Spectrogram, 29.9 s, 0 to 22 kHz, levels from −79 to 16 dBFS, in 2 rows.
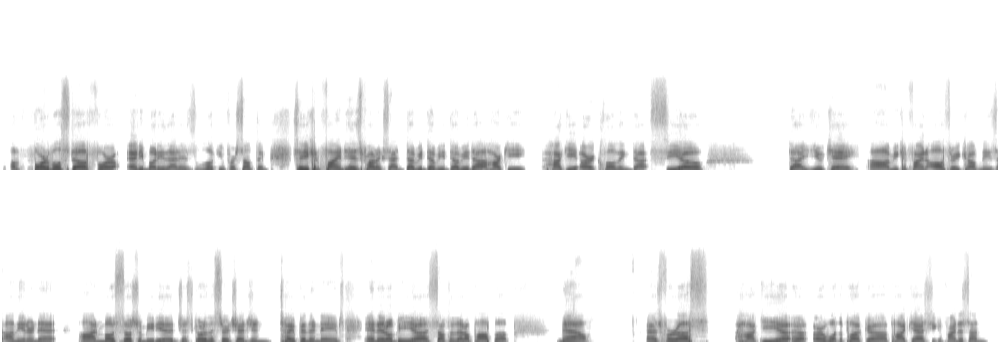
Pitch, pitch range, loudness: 105 Hz, 95-110 Hz, -26 LUFS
